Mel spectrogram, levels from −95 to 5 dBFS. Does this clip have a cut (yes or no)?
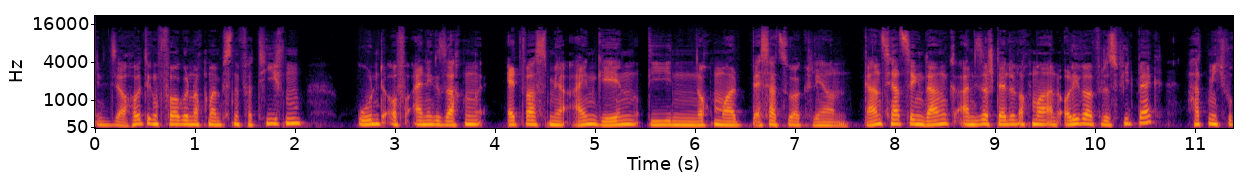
yes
